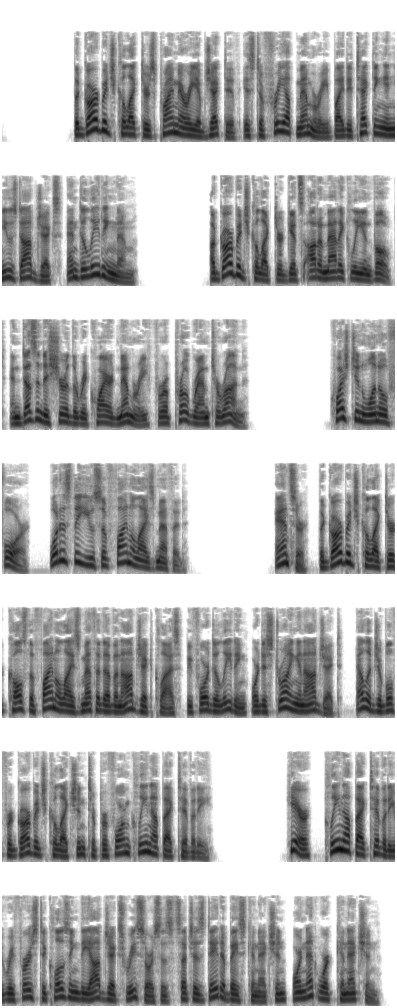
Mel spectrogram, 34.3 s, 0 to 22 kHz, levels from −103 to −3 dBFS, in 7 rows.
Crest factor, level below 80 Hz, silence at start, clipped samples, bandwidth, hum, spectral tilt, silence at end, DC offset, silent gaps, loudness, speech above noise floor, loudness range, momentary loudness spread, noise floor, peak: 18 dB; -56 dBFS; 0.9 s; under 0.1%; 10.5 kHz; none; -5.5 dB/octave; 0.15 s; under 0.1%; 6.69-7.40 s, 12.99-13.83 s, 17.22-18.04 s, 27.31-28.02 s; -20 LUFS; over 71 dB; 3 LU; 7 LU; under -90 dBFS; -2 dBFS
